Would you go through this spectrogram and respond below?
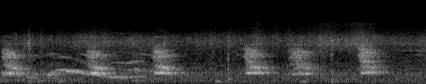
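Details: Kennelled dog in a barn at 3am giving a run of repeated barks, about six sharp harmonic bursts in four seconds with brief gaps between, over low background hiss.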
